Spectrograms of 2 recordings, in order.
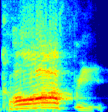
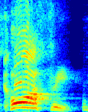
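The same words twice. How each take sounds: First: The first syllable sounds like drawn-out 'caw'. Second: The first syllable sounds like plain 'cof'. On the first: The speaker calls it wrong. "phonetically spelling out the wrong pronunciation" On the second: The speaker calls it right. "it's coffee"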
